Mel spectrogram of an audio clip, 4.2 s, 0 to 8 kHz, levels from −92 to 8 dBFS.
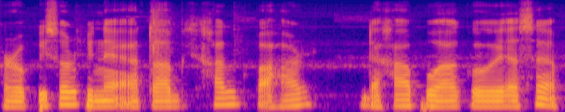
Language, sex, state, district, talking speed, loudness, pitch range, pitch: Assamese, male, Assam, Kamrup Metropolitan, 140 wpm, -17 LUFS, 105-135 Hz, 110 Hz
